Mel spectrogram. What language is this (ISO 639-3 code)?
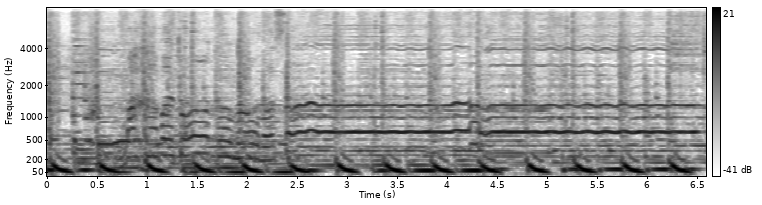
kaz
